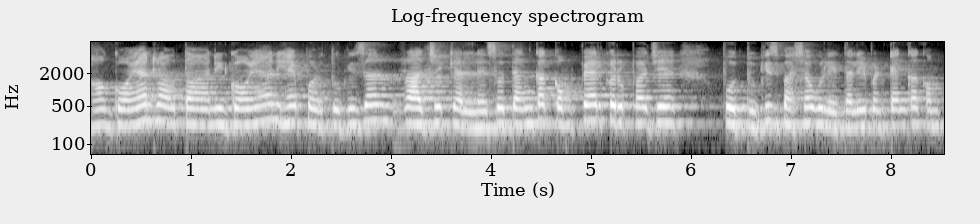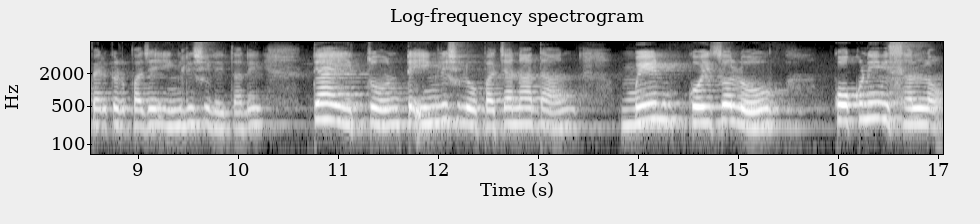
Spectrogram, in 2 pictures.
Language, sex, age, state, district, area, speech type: Goan Konkani, female, 45-60, Goa, Murmgao, rural, spontaneous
